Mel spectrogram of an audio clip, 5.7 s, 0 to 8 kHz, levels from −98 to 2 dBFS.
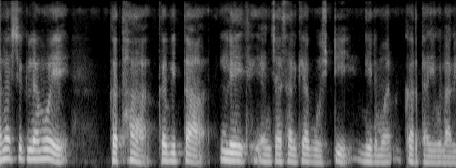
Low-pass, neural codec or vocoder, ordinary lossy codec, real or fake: none; codec, 16 kHz, 4 kbps, FreqCodec, smaller model; none; fake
